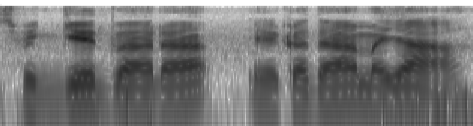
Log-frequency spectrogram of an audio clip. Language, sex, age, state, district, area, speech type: Sanskrit, male, 18-30, Karnataka, Bangalore Rural, rural, spontaneous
